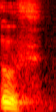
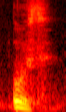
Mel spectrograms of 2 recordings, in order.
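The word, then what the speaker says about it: את: Let me tell you what that word signifies and how it is pronounced. It's Uth. Uth.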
